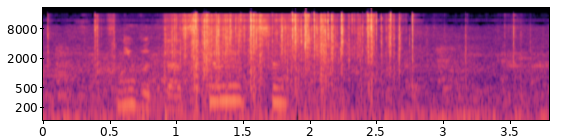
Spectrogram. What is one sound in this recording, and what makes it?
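Plastic wrapping crinkles under a hand.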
